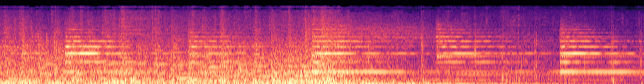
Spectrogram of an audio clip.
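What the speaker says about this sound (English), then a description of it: "The bell gets kind of annoying, doesn't it?" Assassin's Creed III church bell tolls repeatedly during a battle at Fort Monmouth, its ringing tones sustained under a rumbling wash of game noise, with a louder swell midway and no talking.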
